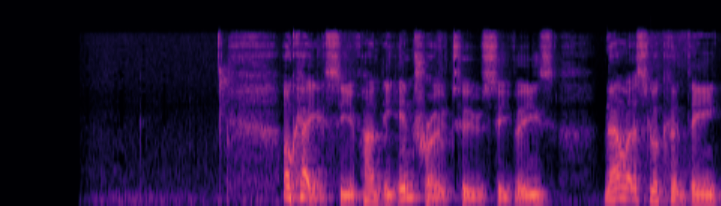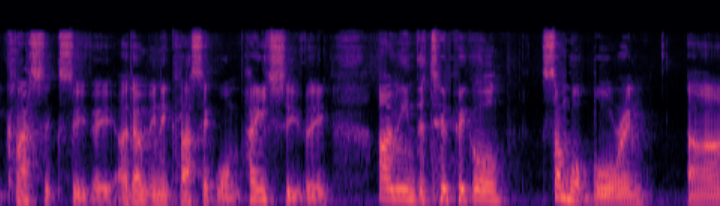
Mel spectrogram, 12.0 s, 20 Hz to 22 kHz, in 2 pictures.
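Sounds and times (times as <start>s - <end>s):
mouth click: 1.1s - 2.0s, 11.4s - 11.7s
man inhaling: 1.8s - 2.4s, 4.6s - 5.0s, 8.8s - 9.2s.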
